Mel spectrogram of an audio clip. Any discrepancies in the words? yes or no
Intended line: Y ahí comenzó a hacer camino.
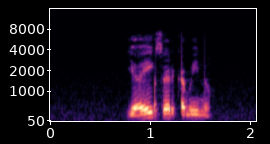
yes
